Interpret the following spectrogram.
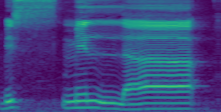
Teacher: আর এই আল্লাহ শব্দ লামের ডানে যখন জের আসছে তখন এই লামটা পাতলা করতে হবে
